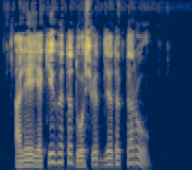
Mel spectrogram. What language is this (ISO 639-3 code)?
bel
